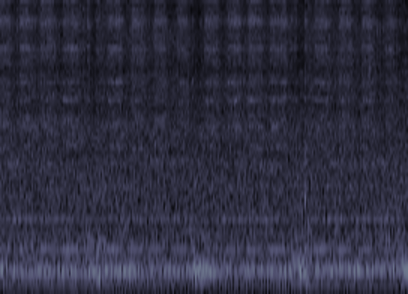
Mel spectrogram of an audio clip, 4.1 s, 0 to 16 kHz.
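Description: A laser engraver runs at 200 millimeters per second, giving a quiet steady hum with a faint mechanical whir and small periodic ticks as the head moves.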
